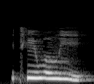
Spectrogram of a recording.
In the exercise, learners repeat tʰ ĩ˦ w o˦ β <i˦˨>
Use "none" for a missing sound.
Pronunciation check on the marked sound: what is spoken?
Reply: i˦˨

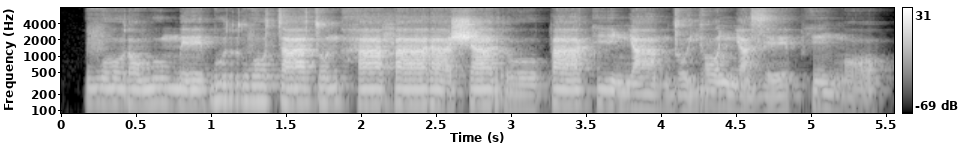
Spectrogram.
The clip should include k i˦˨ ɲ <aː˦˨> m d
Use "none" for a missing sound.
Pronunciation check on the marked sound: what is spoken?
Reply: aː˨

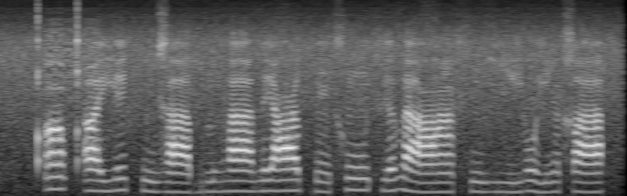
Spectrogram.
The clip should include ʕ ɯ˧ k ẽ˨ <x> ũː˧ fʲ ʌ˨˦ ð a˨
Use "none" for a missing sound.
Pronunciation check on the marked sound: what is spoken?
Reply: x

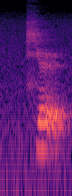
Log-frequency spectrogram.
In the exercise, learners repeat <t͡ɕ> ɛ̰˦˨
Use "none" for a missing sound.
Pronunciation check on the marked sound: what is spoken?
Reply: t͡ɕ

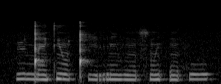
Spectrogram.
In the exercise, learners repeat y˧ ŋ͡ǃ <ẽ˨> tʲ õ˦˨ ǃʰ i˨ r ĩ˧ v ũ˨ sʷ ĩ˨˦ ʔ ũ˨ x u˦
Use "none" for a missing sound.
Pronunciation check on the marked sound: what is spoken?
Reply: ẽ˨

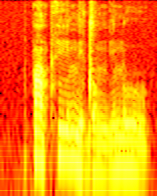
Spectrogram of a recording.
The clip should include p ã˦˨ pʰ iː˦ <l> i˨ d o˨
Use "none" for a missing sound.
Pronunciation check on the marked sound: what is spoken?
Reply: n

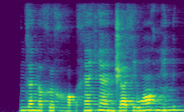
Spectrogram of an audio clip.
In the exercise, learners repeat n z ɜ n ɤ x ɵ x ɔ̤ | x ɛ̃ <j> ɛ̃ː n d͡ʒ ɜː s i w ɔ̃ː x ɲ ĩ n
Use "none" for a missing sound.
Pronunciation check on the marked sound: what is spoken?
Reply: ç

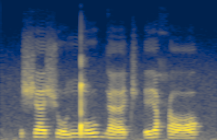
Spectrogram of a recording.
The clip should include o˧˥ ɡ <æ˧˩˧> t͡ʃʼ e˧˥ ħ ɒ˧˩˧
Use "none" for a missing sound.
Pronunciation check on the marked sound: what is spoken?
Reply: æ˧˩˧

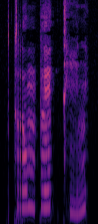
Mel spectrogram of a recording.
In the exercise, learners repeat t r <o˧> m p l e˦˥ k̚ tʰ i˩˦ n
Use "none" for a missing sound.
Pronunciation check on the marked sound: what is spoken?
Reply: o˥˩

